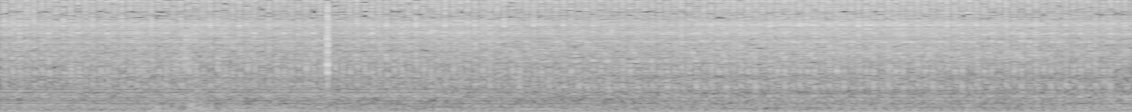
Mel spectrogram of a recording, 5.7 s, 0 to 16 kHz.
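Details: 2013 Toyota Innova 2KD diesel, manual, no fault codes: uneven lumpy idle with choking, stumbling beat under steady clatter, low power; mechanic suspects a dirty sensor, cause not confirmed.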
